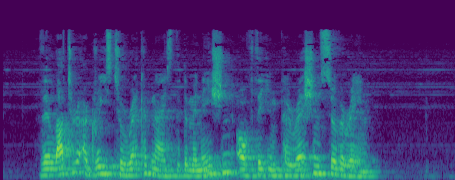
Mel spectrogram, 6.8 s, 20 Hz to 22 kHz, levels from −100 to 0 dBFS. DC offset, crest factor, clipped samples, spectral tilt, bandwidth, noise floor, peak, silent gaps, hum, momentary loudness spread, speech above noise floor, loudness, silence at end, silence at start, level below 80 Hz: under 0.1%; 18 dB; under 0.1%; -6 dB/octave; 11.5 kHz; -69 dBFS; -8 dBFS; none; none; 7 LU; 43 dB; -27 LUFS; 1.15 s; 0.6 s; -60 dBFS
